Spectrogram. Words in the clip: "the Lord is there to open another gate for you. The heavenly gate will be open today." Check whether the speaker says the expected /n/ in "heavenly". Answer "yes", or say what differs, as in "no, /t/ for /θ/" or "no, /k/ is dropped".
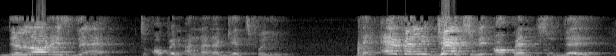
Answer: no, /n/ is dropped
